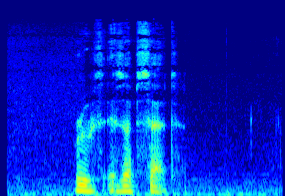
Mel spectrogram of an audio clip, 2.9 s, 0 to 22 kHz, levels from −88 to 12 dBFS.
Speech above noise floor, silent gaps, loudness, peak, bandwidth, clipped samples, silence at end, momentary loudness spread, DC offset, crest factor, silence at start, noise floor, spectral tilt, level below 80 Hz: 25 dB; none; -31 LUFS; -12 dBFS; 14.5 kHz; under 0.1%; 0.3 s; 13 LU; under 0.1%; 22 dB; 0.25 s; -54 dBFS; -5.5 dB/octave; -54 dBFS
